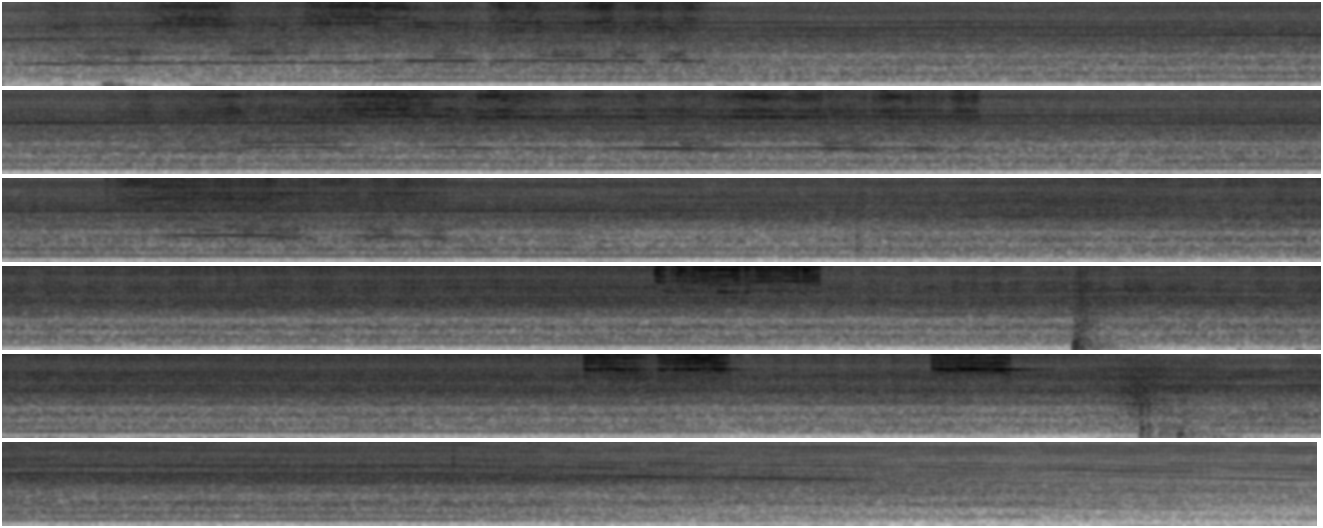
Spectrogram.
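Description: Foredom flexible-shaft rotary grinder running with a steady whine, grinding oil-relief notches into the cone of a steel Muncie third-speed gear, with short harsher spells of scraping as the bit bites. There are two sharp knocks in the second half, and the motor winds down near the end.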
